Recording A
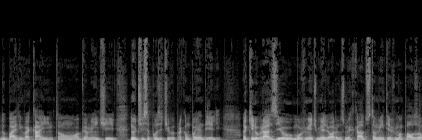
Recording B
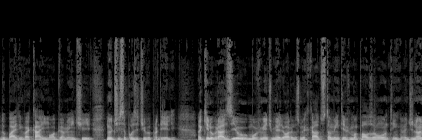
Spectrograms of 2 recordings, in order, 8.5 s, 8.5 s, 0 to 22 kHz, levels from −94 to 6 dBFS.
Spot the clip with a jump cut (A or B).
B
